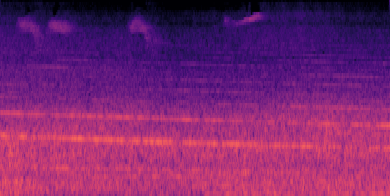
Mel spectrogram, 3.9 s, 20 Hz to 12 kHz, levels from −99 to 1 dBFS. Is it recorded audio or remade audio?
recorded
